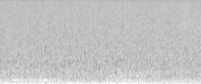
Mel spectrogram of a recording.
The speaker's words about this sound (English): Your white noise thing, sort that out.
